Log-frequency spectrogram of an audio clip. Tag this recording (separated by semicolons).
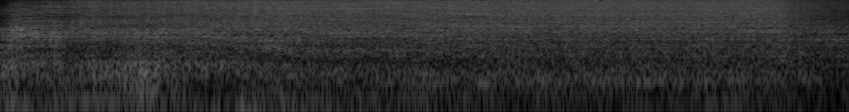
brew; coffee; espresso; machine; nise; noise; vapor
